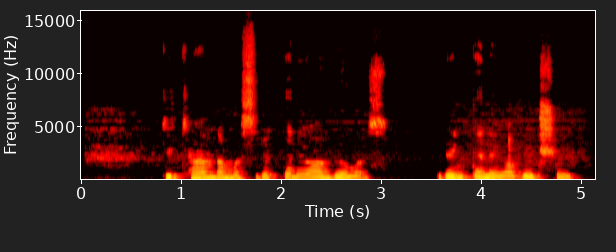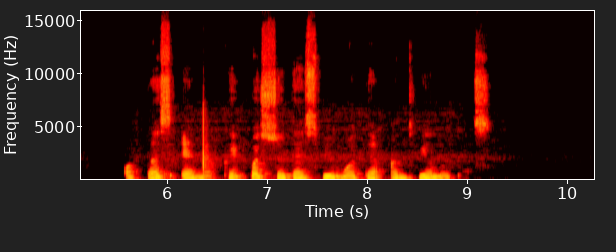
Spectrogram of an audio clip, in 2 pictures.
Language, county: Lithuanian, Alytus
